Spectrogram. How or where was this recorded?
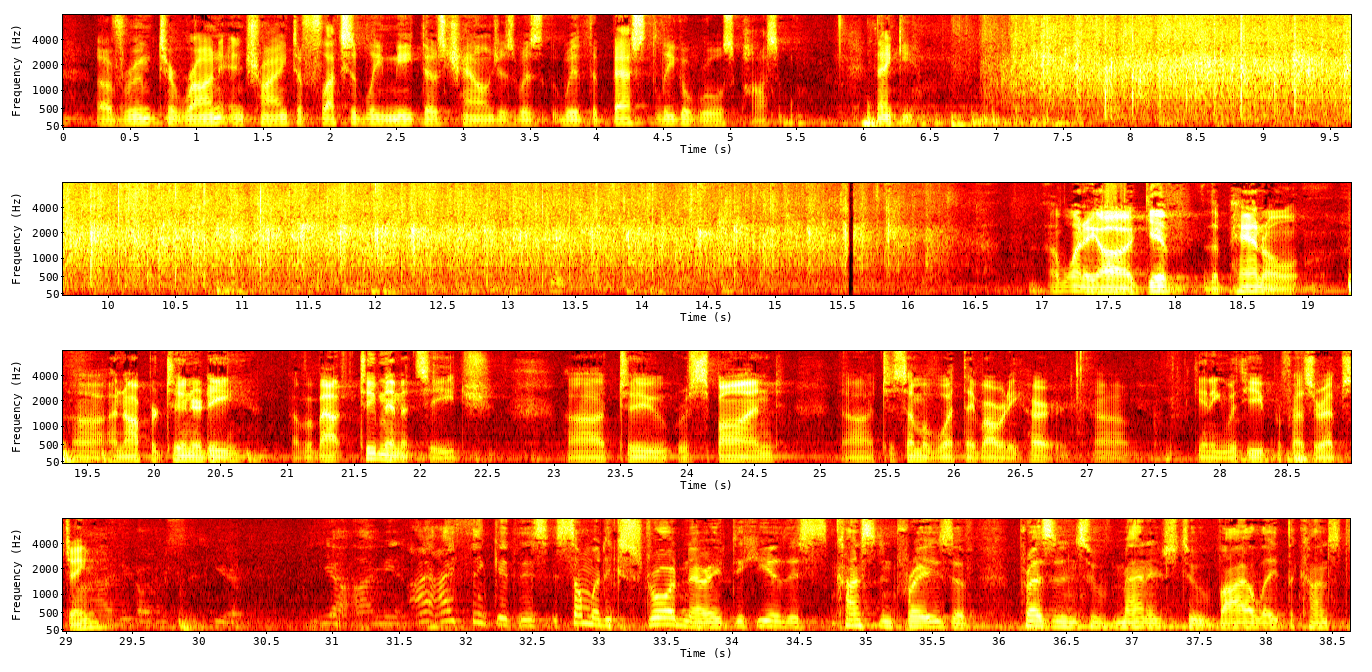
busy venue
